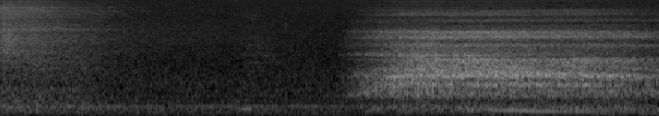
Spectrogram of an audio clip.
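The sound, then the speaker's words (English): A deep breath: a quiet pause, then a long, steady, breathy rush of air that swells and holds to the end, with no speech. “I want you to take a deep breath with me.”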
